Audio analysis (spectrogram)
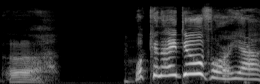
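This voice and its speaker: A put-on character voice comes through at a high pitch. The words are mumbled. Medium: actual play. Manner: grumbling, mumbling.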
